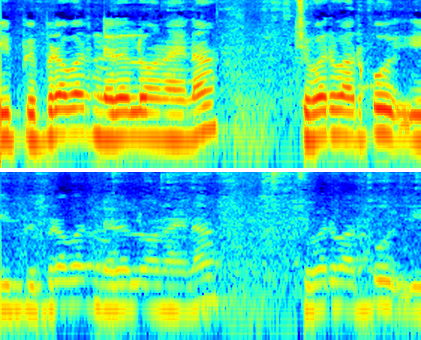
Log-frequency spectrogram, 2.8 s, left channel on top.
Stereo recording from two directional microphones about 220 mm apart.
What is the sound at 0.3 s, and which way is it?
Speech, 45° left (ahead or behind).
